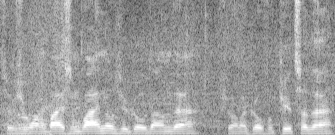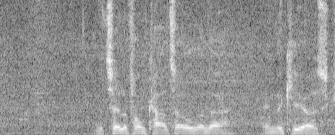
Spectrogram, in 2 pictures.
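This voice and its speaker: A man's voice: medium pitch, level tone, fast talker. A man, playfully showing his street to the camera in a casual way. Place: outdoors on a city street. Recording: distant voice, outdoor street noise. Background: street ambience.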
